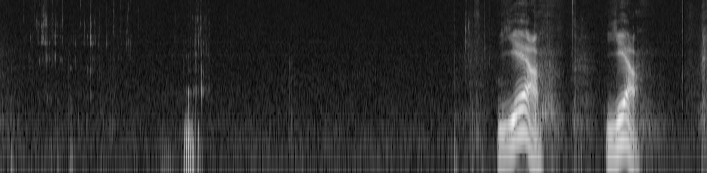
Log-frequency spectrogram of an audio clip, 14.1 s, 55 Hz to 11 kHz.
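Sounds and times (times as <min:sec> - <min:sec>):
canned beer pouring into a glass: 0:00.4 - 0:02.9, 0:03.7 - 0:04.3
speech: 0:10.0 - 0:10.9, 0:12.2 - 0:12.8.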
